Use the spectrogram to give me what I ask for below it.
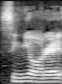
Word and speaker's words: signore: And then GN is pronounced like the NY in canyon. So signore or signora. So there's a G, but it's almost like it's just not there.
